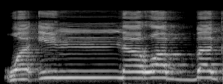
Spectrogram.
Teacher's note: نون مشدد کا غنہ ناک سے ادا ہوگا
